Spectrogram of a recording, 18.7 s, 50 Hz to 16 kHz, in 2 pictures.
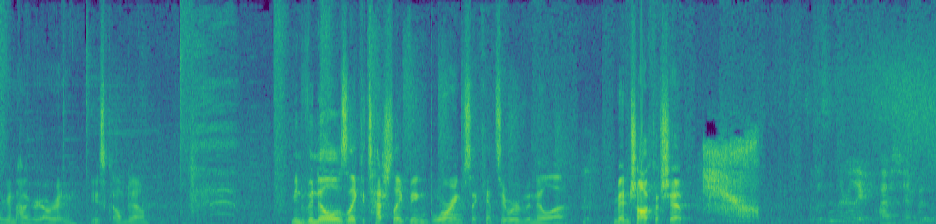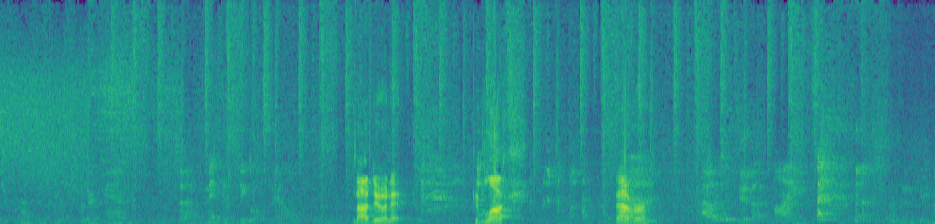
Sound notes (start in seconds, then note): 1.9 laughing; 7.0 slurping; 14.5 laughing; 17.4 laughing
